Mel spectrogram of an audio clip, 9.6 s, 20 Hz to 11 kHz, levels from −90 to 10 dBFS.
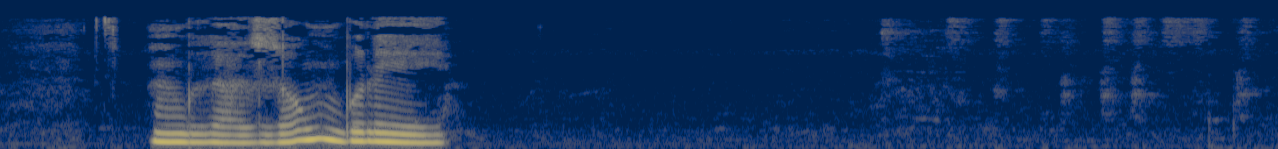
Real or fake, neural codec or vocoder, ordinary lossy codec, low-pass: real; none; MP3, 32 kbps; 7.2 kHz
